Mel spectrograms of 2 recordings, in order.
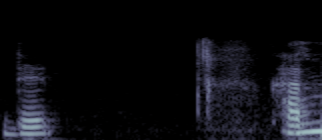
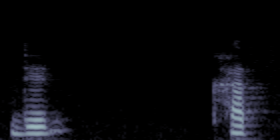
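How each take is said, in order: No difference in how they are said.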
